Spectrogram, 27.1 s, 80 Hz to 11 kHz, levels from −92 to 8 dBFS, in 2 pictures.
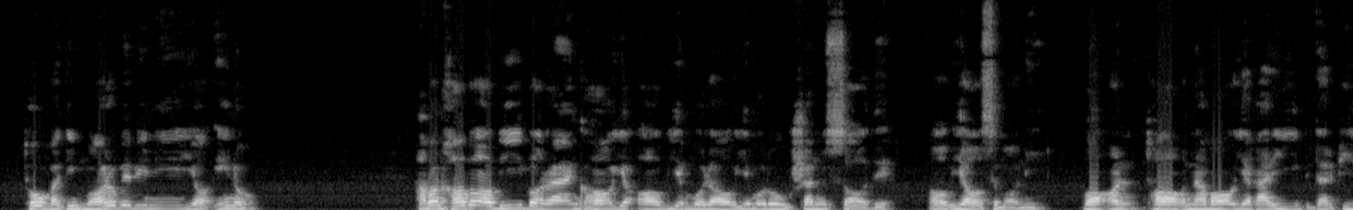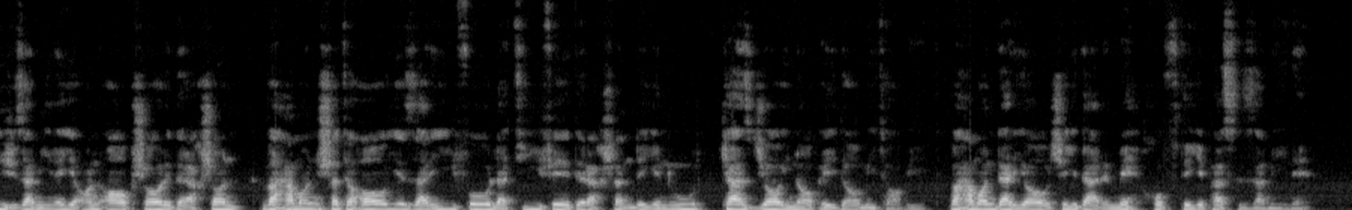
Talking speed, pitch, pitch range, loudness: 115 wpm, 135 Hz, 125-145 Hz, -18 LUFS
